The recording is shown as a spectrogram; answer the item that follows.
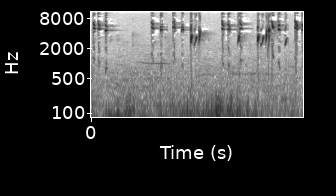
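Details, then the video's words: Female European goldfinch calls meant to stir up males and get them singing; dense run of high liquid chirps and twittering notes in quick succession, nearly continuous throughout. "ستسته أنثى الحسون ستوقظ النار في الحسون | ستسته لتهييج الحسون وتجهيز الذكور"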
